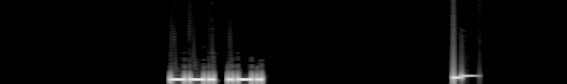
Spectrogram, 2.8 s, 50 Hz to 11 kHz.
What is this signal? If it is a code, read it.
Morse code, heard as a keyed tone, about 50 wpm, 700 Hz. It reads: GR
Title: Multi-letter Phonemes Quick Fire 50wpm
